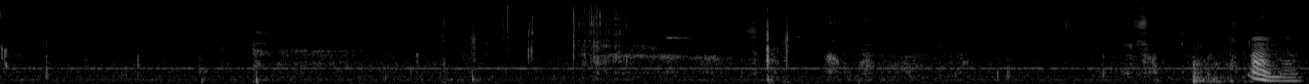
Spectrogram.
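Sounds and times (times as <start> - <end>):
chewing: 4.2 - 12.5
crunchy bites: 4.4 - 6.7.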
